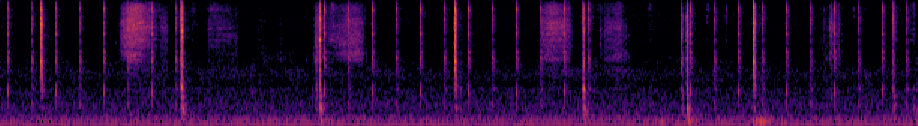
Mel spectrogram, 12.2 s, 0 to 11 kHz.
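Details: BMW G70 760i (2023) steering column clicking when the turn signal is used: sharp dry irregular clicks over quiet cabin hum; turn signal assembly, steering column part and spring replaced by BMW, same clicking after repair.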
